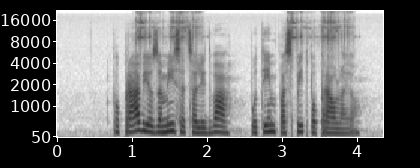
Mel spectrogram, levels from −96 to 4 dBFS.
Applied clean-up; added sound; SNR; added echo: none; Coin (dropping); 10 dB; none.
